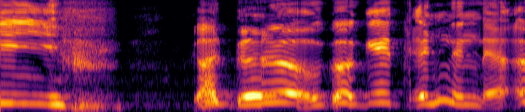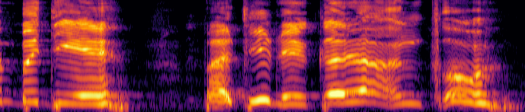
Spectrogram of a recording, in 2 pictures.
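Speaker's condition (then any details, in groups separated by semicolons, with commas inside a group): Brain lesion disability grade 1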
